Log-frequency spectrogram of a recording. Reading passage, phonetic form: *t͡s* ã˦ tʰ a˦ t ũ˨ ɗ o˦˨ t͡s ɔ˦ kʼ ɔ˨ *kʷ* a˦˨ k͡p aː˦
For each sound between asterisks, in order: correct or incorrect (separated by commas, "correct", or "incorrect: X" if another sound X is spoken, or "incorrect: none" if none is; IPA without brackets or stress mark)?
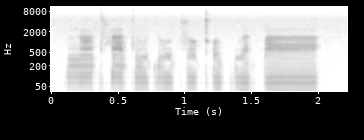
incorrect: n, correct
